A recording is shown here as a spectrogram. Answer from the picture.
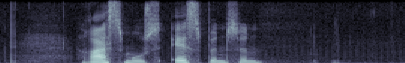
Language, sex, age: Danish, female, 51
